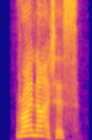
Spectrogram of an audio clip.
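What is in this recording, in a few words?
"rhinitis" English, British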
